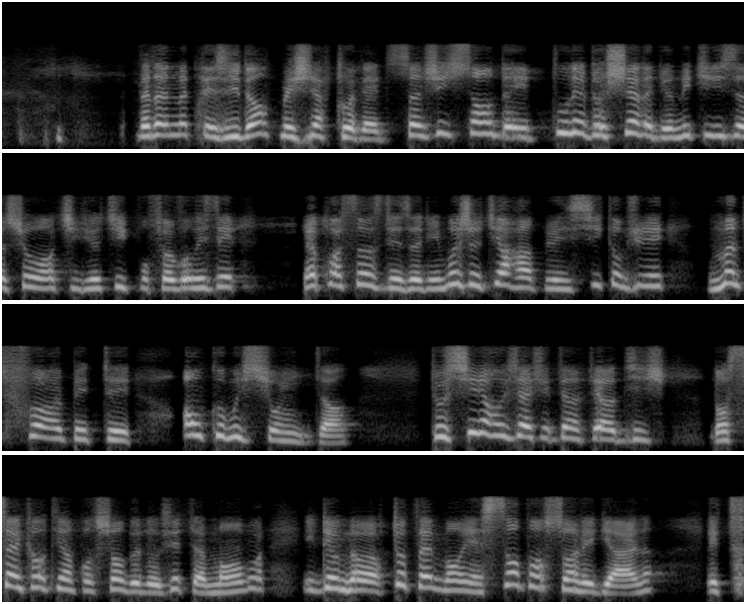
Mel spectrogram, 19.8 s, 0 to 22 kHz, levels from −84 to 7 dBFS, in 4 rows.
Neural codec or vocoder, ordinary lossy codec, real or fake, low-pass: codec, 16 kHz, 0.5 kbps, FunCodec, trained on Chinese and English, 25 frames a second; none; fake; none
